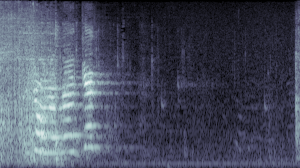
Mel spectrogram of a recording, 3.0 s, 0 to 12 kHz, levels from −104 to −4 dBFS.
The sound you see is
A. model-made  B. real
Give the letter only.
B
